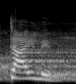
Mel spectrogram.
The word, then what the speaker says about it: ptyalin: as salivary amylase or ptyalin. P-T-Y-A-L-I-N. P is silent.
